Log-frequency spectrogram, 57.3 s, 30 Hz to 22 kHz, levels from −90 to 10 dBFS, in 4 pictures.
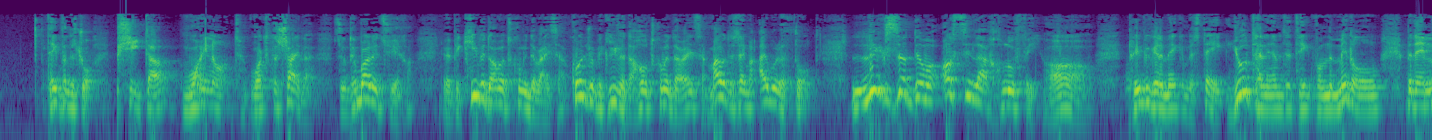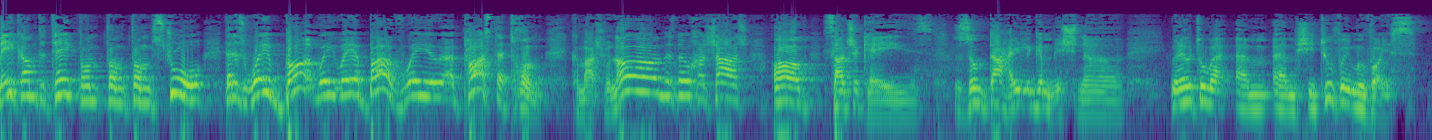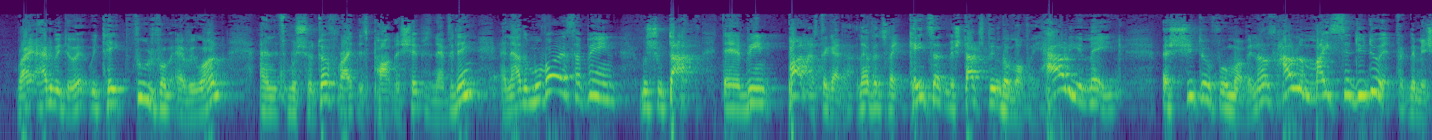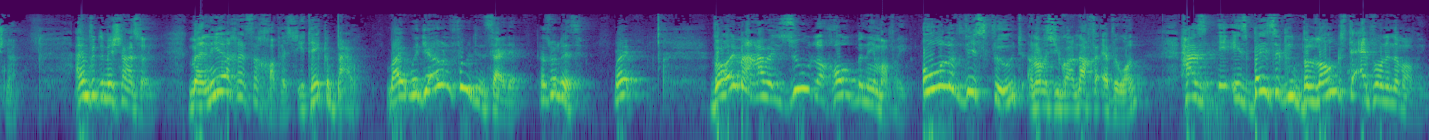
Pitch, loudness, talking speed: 225 Hz, -12 LUFS, 185 wpm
